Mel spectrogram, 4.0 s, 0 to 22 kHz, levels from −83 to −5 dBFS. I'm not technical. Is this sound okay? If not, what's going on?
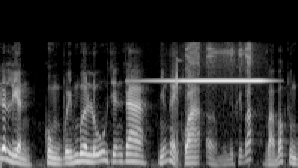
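No. Two faults can be heard.

The first is loudspeaker feedback squeal. Starting at 1.65 s, right after "với mưa lũ diễn", a microphone is picking up the loudspeaker it feeds, and that loop keeps amplifying one pitch, here a high 3 kHz whistle. It grows over about a second until it sits well above the speech, and it lasts until 3.76 s. Turning the speaker down or moving the microphone away would break the loop.

The second is packet loss on an ADPCM call, at about 2.32 s, while the squeal is still sounding. A 20 ms piece of audio drops out to silence with sharp edges, which fits a single lost packet. This call uses G.722 wideband telephone coding, which predicts each sample from the ones before it. After the gap, the receiving end is briefly out of step with the sender, so the sound comes back slightly distorted before it settles.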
